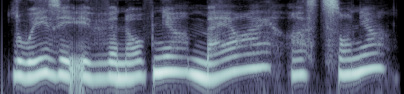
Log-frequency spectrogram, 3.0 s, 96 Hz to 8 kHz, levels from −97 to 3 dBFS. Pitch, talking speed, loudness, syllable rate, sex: 250 Hz, 120 wpm, -20 LUFS, 4.4 syllables/s, female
